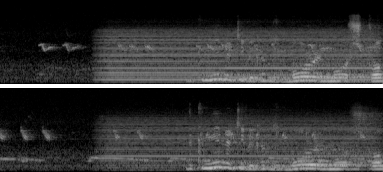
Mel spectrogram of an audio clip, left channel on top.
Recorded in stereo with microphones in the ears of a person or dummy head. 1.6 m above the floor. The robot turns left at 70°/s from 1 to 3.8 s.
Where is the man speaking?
130° right, 0.8 m; by 3.8 s 95° left, 0.8 m.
